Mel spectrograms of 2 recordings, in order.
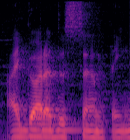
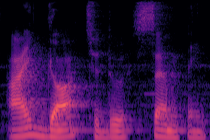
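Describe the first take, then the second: First: 'Got to' is blended into one word, 'gotta'. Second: 'Got' and 'to' are said as separate words.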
